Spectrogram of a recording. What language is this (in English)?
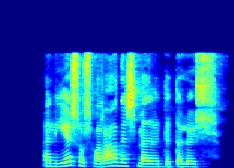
Icelandic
